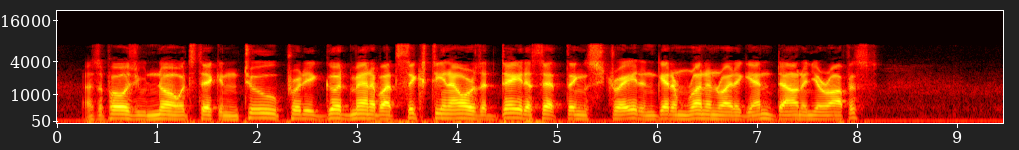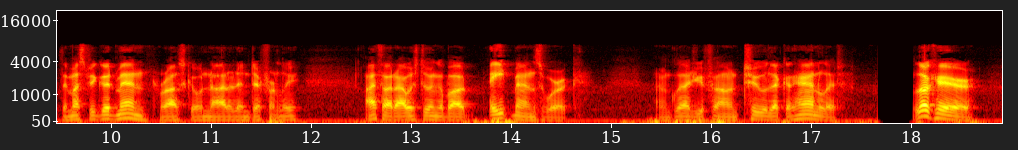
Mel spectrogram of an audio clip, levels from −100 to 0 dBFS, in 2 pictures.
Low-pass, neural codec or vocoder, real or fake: 7.2 kHz; none; real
